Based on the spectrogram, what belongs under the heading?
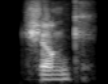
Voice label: "chunk", American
